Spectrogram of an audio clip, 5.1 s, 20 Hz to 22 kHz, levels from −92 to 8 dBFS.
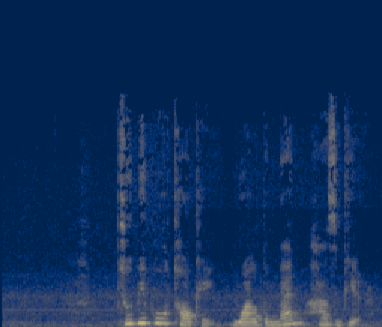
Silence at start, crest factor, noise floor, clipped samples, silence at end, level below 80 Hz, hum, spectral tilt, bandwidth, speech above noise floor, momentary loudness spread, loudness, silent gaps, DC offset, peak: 1.6 s; 18 dB; -61 dBFS; under 0.1%; 0.3 s; -70 dBFS; none; -6 dB/octave; 15 kHz; 33 dB; 18 LU; -28 LUFS; none; under 0.1%; -12 dBFS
